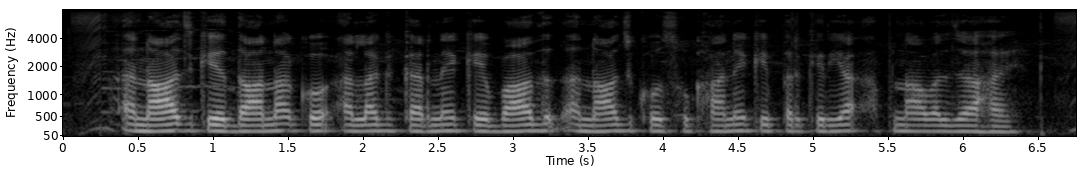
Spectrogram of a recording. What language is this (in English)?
Magahi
